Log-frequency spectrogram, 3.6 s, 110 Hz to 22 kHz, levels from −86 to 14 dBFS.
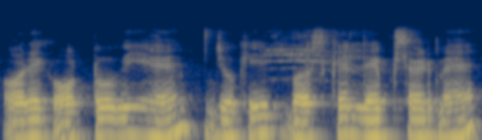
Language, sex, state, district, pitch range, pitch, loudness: Hindi, male, Odisha, Khordha, 115-130 Hz, 120 Hz, -16 LUFS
